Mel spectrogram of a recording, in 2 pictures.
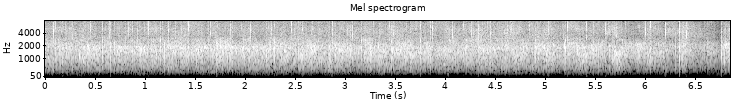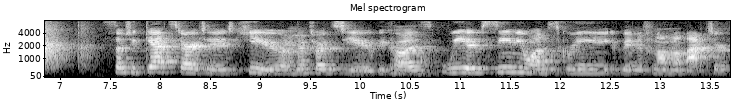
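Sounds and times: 
audience applause: 0:00.0 - 0:07.3
speech: 0:07.6 - 0:13.6.

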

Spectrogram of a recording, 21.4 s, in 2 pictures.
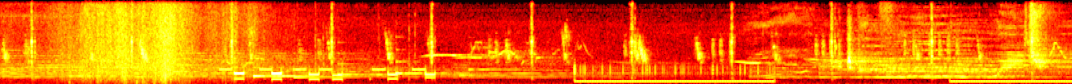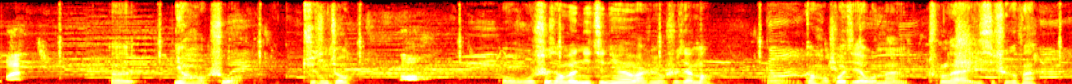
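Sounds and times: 
brief rustle: 0:00.6 - 0:02.4
electronic telephone keypad beeps dialing a number: 0:02.3 - 0:04.4, 0:05.8 - 0:07.8, 0:09.5 - 0:10.8
long steady low telephone ringback tones: 0:05.8 - 0:07.8, 0:09.5 - 0:10.8
speech: 0:11.9 - 0:13.2, 0:13.8 - 0:14.4, 0:15.8 - 0:21.2.

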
